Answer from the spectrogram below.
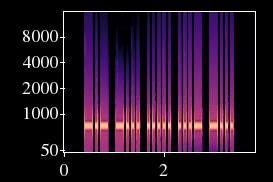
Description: Morse code, heard as a keyed tone, about 22 wpm, 700 Hz. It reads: KB5VB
